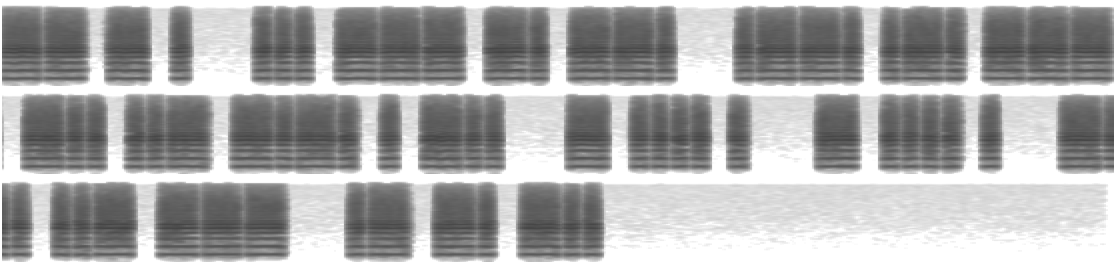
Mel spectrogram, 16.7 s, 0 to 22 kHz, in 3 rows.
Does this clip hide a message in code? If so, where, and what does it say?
Yes: Morse code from 0.0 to 14.2 s, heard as a buzzer, hand-sent with a paddle, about 24 wpm. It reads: … SONG PRODUCED THE THE DUO AND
